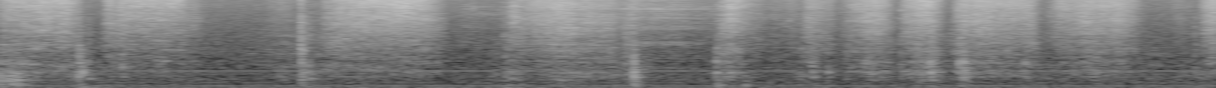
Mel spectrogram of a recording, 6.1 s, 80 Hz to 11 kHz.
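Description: Cloth rubbing and wiping over the chassis of a Technics SD-QD3 turntable with its platter off: uneven strokes with a few small knocks, over a faint steady hum.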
